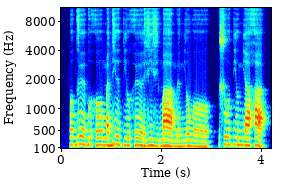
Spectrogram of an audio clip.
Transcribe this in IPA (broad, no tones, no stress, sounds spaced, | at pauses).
o ɡ ʏː ɓ u h oː m æ bʲ ɨː pʲ uː h ʏː ɾ ʏ vʲ ɨ vʲ o m aː m ʏː mʲ oː w oː | ʃ uː pʲ uː mʲ aː h a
